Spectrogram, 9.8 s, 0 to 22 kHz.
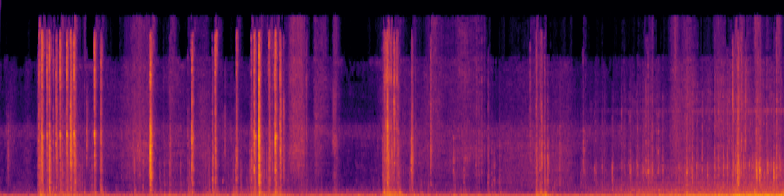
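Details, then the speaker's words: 2002 Ford Thunderbird with hardtop, driving over rough ground/steep garage incline: sharp irregular squeaks and creaks from the hardtop rubber seals over cabin rumble; minimized by keeping the bottom seal clean and conditioned yearly. "the other hard top negative is the squeaks and creaks that emanate from the seals on rough roads or on Sharp inclines like we have entering our parking garage take a listen"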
